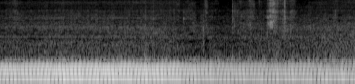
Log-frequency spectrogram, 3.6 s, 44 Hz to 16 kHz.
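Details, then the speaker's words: 1997 Toyota Corona, automatic, petrol: even low exhaust drone with a light throttle blip, smooth and soft, no misfire, knock or rattle, no smoke from the exhaust; healthy engine revving normally. "มีเสียงเพราะๆนุ่มๆนะครับอ่าแต่เดี๋ยวนี้ไม่มีควันออกท่อนะครับ"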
